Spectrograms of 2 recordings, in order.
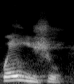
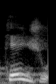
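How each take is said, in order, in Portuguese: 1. O u depois do q é pronunciado como w. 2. O u depois do q é silencioso. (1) "eu não digo queijo" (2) "Aqui eu digo queijo"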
